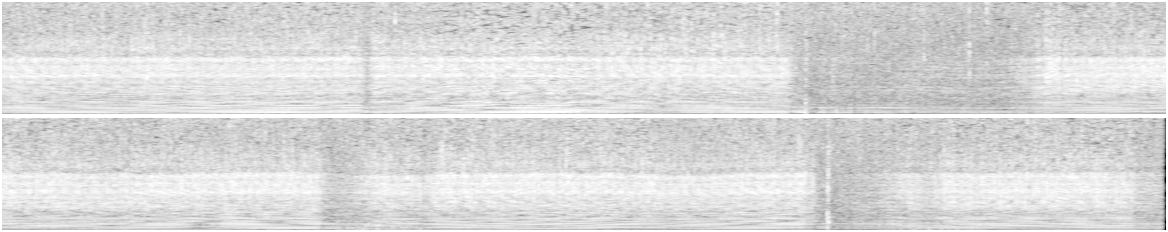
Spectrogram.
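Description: A racing motorcycle engine whines at high revs, dropping in pitch as it slows for corners and rising again as it speeds up.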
